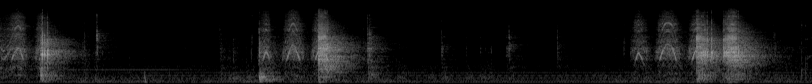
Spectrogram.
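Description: A cordless screwdriver whirs in several short bursts, driving screws into wood, with quiet pauses and light clicks between runs.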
